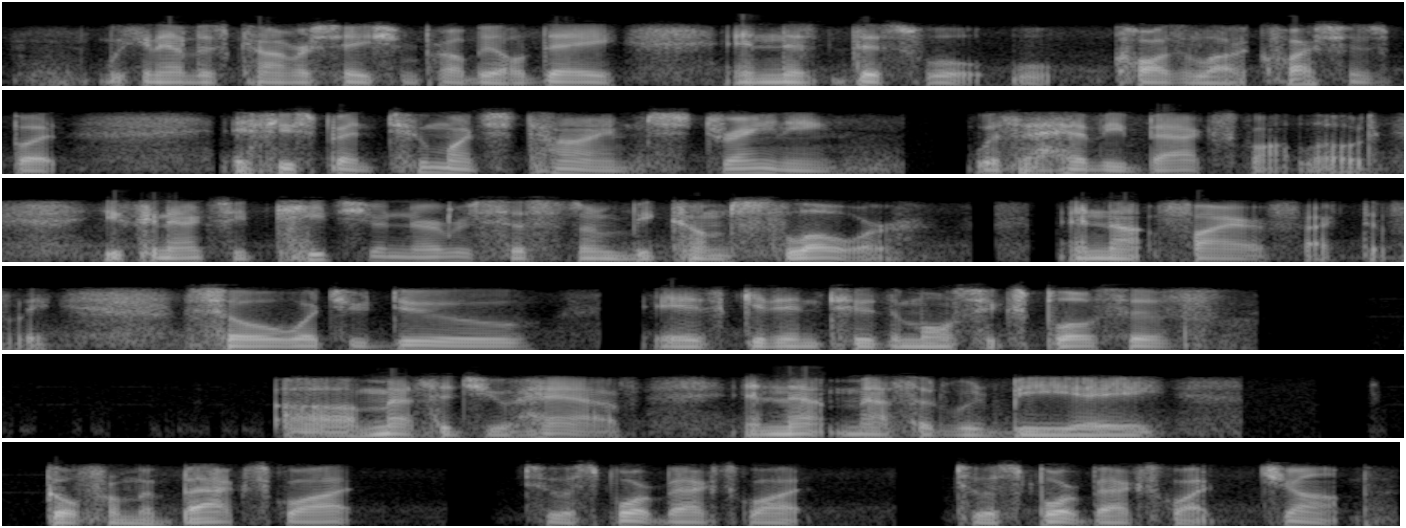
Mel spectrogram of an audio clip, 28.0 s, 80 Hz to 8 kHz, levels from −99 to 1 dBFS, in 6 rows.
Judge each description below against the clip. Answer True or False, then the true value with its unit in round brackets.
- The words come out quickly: False (175 wpm)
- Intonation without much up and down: True (1.7 semitones)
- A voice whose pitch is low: True (90 Hz)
